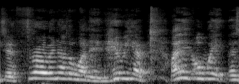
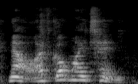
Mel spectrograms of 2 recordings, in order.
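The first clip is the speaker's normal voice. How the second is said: ordinary talk, nothing marked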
